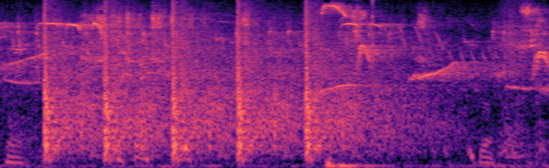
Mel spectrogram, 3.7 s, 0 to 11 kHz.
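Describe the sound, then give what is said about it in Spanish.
Five sharp gunshots from an automatic 9 mm shotgun, at Tablas de Daimiel, fire in quick, even succession, echoing across open country while birds chirp and call in the background. “Los pájaros que suenan ni idea, pero la escopeta es una vereta automática 9 milímetros.”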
